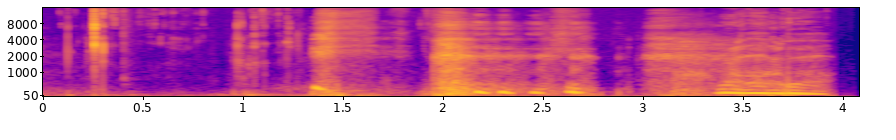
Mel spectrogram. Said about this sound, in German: Doch, das müssen wir extra laut schmatzen bei ASMR.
